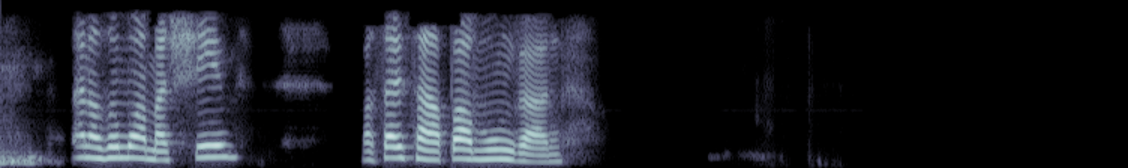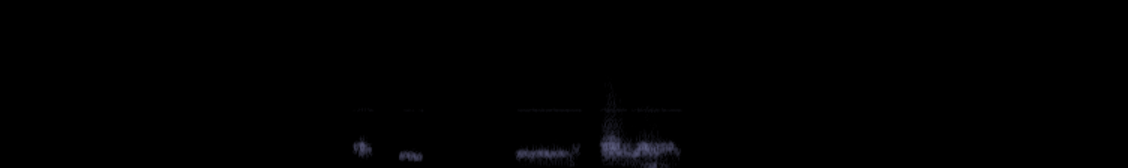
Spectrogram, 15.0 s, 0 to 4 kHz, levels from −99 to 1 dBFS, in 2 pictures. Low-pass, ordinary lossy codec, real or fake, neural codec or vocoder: 3.6 kHz; MP3, 32 kbps; fake; codec, 16 kHz, 2 kbps, X-Codec, HuBERT features, trained on LibriSpeech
